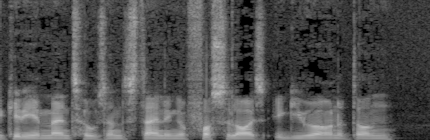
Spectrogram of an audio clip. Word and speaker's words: Iguanodon: mantle's understanding of fossilized iguanadon it is iguanadon that's how you say it iguana don thief discovered in discovered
